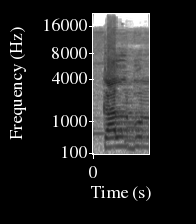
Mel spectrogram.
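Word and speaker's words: قلب: কালবুন মানি কুকুর, আরবির মধ্যে কাফ লাম বা কালব, আর একটা হচ্ছে কলব, এটা হচ্ছে কফ দিয়ে কলব। তো আপনি কলবুনকে কালবুন বললে কি হয়ে যাবে? কুকুর হয়ে যাবে।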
